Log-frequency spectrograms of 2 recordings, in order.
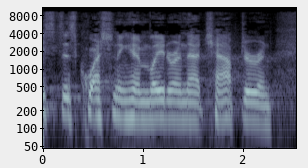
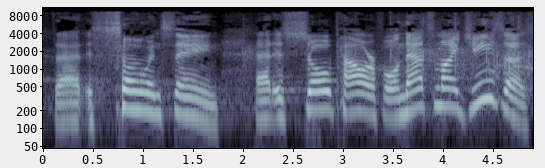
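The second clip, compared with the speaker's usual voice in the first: emphatic, raised-pitch proclamation; impassioned preaching; 10 semitones higher, 4 dB louder than usual. Real, not acted. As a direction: testify with full conviction. Preaches at full force.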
